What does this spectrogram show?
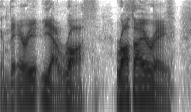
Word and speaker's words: Wroth: That's not how you spell it, though. Oh, no. Well, if you take out the W. Yes. Roth.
